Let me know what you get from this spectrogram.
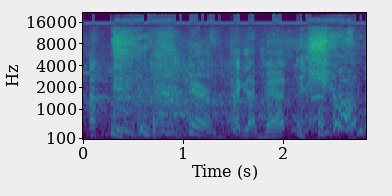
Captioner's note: laughter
